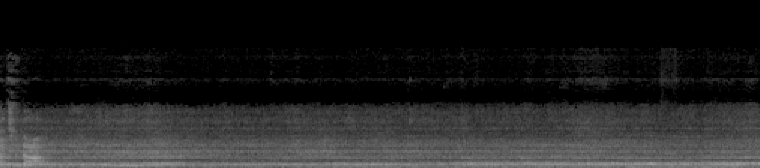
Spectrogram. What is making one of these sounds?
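A stadium crowd cheers and roars steadily through a television's speakers.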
